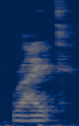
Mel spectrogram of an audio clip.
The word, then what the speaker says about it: write: write a note whatever w r i t take off the w r Rite right okay then we have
